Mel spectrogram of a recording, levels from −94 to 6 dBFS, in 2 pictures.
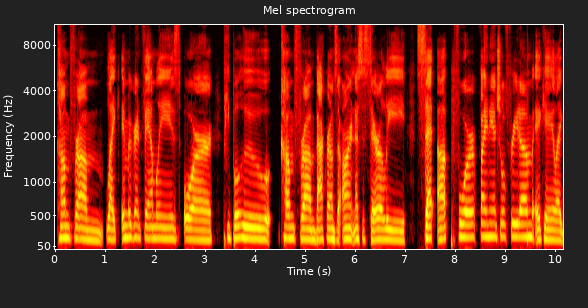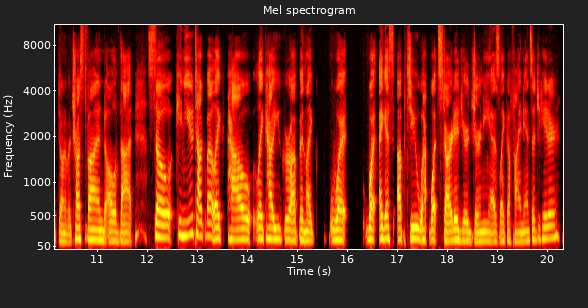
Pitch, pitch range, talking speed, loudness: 155 Hz, 145-170 Hz, 170 wpm, -22 LUFS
